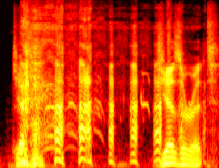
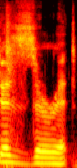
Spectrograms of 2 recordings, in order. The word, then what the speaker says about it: Gesserit: Gesserit. Not Jesuit. Gesserit.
